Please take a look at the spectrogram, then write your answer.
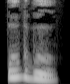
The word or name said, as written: ಉಗ್ಗಿ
